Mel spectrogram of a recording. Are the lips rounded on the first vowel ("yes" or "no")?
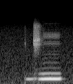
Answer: no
